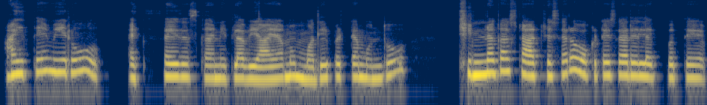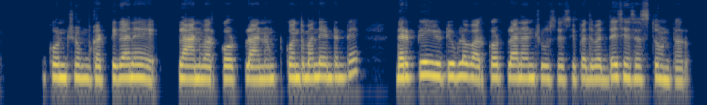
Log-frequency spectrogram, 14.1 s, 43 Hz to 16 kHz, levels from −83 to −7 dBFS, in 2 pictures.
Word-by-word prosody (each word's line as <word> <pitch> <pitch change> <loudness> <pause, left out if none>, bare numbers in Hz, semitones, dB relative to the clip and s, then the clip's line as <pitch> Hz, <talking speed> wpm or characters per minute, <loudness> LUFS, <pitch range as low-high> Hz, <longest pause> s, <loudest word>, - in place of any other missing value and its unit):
అయితే 260 +2 +2 0.2
మీరు 275 0 +1 0.6
ఎక్సర్సైజెస్ 215 +1 0
కానీ, 200 0 -1
ఇట్లా 200 +1 -1
వ్యాయామం 190 +4 +2
మొదలుపెట్టే 210 +3 -2
ముందు 200 +4 -2 0.7
చిన్నగా 260 +3 +7
స్టార్ట్ 235 -5 +2
చేశారా? 245 +6 -1
ఒకటేసారి 235 0 0
లేకపోతే, 210 -1 -4 0.7
కొంచెం 205 0 +2 0.2
గట్టిగానే 205 +2 +1 0.4
ప్లాన్ 195 -1 +2
వర్క్‌ఔట్ 190 0 -2
ప్లాన్ 190 -1 0 0.2
కొంతమంది 205 +1 +2
ఏంటంటే, 210 +4 -2 0.5
డైరెక్ట్‌గా 210 +4 +4
యూట్యూబ్‌లో 225 +1 +3
వర్క్‌ఔట్ 205 +2 -3
ప్లాన్ 205 -1 0
అని 205 0 -1
చూసేసి 195 0 -5
పెద్ద, 195 -1 -1
పెద్దయి 205 +3 -1
చేసేస్తూ 195 0 -3
ఉంటారు. 175 -1 -7
210 Hz, 125 wpm, -22 LUFS, 195-225 Hz, 0.7 s, చిన్నగా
